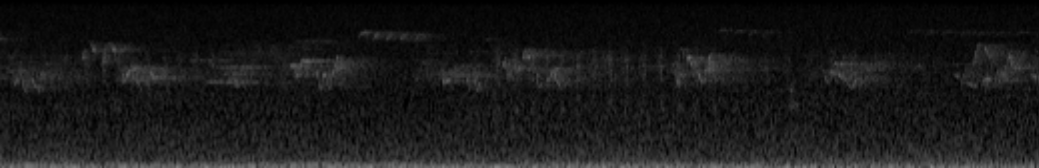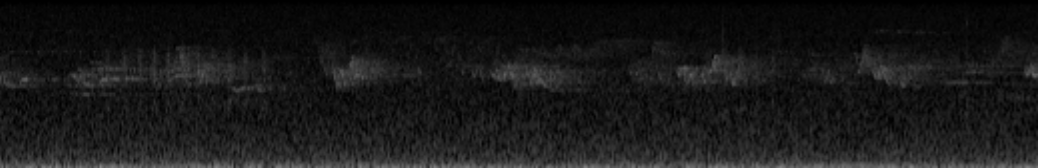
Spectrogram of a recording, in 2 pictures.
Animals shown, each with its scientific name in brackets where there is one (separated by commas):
Black-capped Chickadee (Poecile atricapillus), Black-throated Blue Warbler (Setophaga caerulescens), Red-eyed Vireo (Vireo olivaceus), Wood Thrush (Hylocichla mustelina), unknown mammal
